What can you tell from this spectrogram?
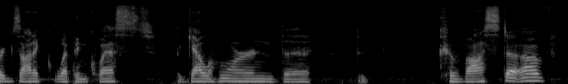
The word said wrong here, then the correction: Khvostov: it's Khvostov.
